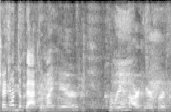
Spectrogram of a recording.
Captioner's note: none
